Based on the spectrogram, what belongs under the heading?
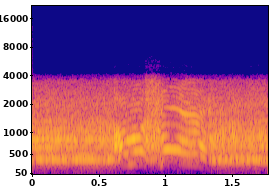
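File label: English near waypoint mood medium; War Thunder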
